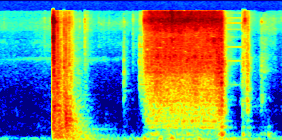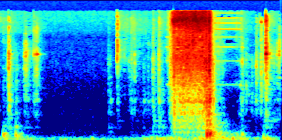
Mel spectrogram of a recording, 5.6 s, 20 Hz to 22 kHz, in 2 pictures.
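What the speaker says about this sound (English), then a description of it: "Get them tightened up to the proper torque, which is when this wrench stops turning." A power wrench tightens spark plugs on a 351W V8 in a 1981 Ford F100, with three separate loud whirring bursts broken up by small clicks and handling noises and no talking.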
